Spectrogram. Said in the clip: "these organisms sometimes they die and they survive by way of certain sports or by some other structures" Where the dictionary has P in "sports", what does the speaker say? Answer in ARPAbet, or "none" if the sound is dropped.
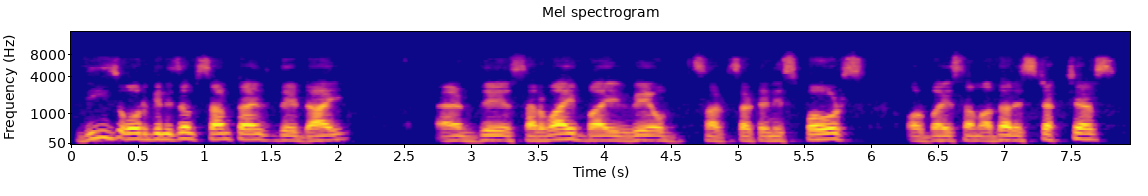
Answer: P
